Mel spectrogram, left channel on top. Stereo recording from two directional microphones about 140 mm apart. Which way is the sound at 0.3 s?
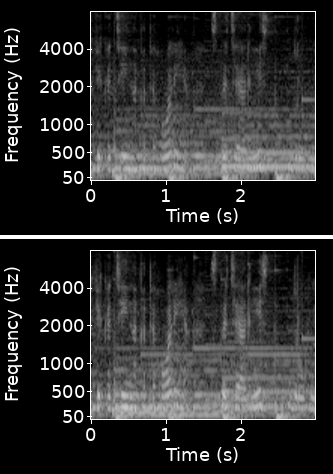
20° left (ahead or behind).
